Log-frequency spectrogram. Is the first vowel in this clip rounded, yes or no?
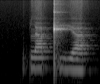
no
